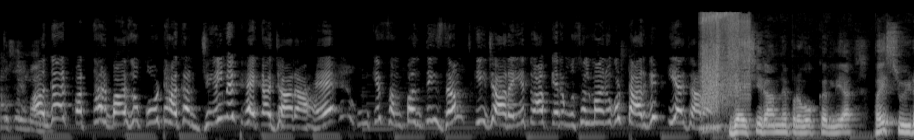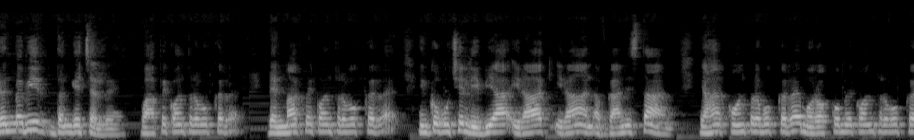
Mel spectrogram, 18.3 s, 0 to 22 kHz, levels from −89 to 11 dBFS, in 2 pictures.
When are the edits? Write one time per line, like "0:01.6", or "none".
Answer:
0:07.2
